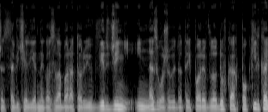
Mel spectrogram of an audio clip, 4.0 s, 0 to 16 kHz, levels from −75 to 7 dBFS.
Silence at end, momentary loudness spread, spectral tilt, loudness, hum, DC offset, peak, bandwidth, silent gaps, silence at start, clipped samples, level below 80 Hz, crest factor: 0 s; 6 LU; -7 dB/octave; -25 LUFS; none; under 0.1%; -6 dBFS; 15.5 kHz; none; 0 s; under 0.1%; -44 dBFS; 18 dB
